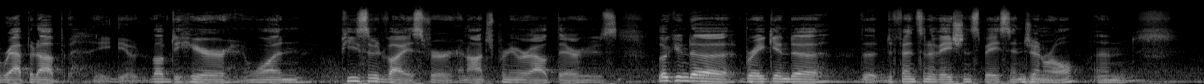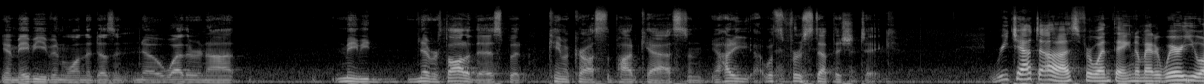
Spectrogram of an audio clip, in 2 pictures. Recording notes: We recorded this episode back in August of 2023 at Capital Factory's Fed Supernova.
